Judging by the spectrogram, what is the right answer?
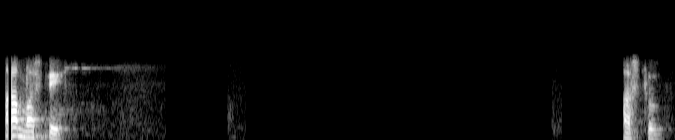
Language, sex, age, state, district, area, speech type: Sanskrit, male, 60+, Telangana, Hyderabad, urban, conversation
